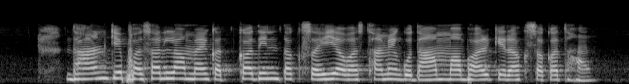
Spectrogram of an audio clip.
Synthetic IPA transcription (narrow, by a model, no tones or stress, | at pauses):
d̪ʱaːnkepʰɐsəlːamɛ̃ːkɐt̪kad̪ɪnt̪ɐksɐɦiɐʋəst̪ʰamẽɡʊd̪ʱaːmːabʱəɾkeɾɐkʰsəkət̪ɦãː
